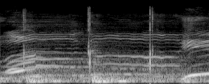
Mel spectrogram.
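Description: Two women singing a gospel song together in two-part harmony, with sharp strikes keeping a beat behind the voices.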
